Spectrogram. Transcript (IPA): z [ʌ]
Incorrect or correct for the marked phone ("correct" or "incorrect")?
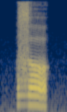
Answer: correct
